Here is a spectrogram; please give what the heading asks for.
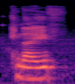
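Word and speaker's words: knife: was always reminded that that K is silent and that uh you know you just say that word as we start to look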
